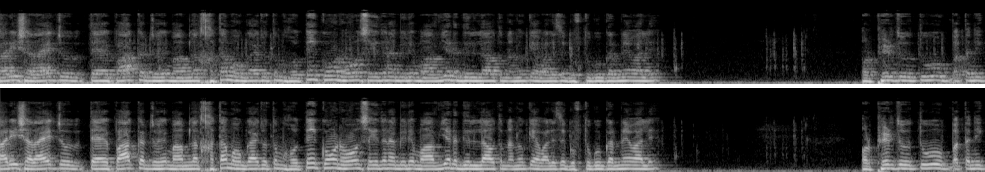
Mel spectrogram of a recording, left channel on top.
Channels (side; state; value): both; normal; correlation 0.44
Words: شرائط جو طے پا کر جو ہے معاملات ختم ہو گئے, تو تم ہوتے کون ہو سیدنا امیر معاویہ رضی اللہ تعالی عنہ کے حوالے سے گفتگو کرنے والے. اور پھر جو تو پتہ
